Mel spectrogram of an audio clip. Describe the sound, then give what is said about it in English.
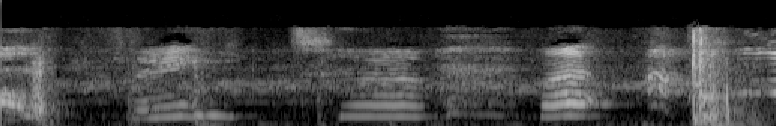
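A body hits the floor with a couple of heavy, dull thuds after a child's failed backflip attempt, one near the start and a louder one near the end, amid strained vocal groans and voices. “You knocked the wind out of yourself.”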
